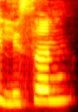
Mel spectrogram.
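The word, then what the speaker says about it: listen: लाइक लिसन, often, इस सब में आप देख रहे हैं कि T के बाद EN आ रहा है तो T को नहीं बोलेंगे, सीधा ही बोलेंगे लिसन या फिर ऑफन।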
